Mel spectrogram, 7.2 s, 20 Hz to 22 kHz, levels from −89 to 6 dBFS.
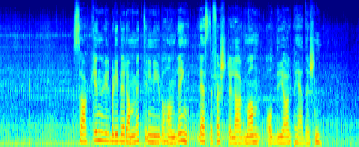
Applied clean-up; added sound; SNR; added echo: none; Motorcycle; 14 dB; none.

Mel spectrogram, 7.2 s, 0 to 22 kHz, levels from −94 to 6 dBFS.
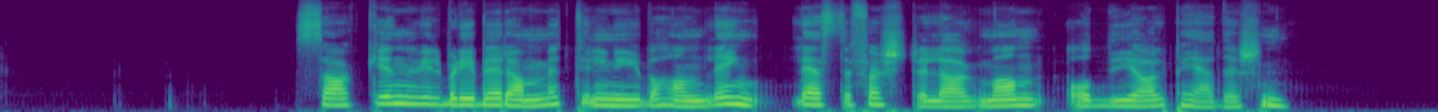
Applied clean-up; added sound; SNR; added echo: neural mask model DeepFilterNet 3.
